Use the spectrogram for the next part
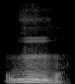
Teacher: So instead of that z, we want a th, but on the alveolar ridge, a th sound. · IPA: [ð̠]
